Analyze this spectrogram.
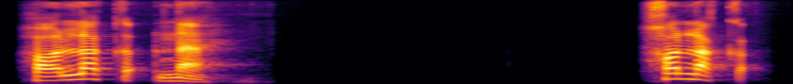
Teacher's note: khalaq huruf qaf mati, kemudian ini dikenal dengan qalqalah atau dipantulkan khalaq. Setelah qalqalah terdapat huruf nun kembali.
